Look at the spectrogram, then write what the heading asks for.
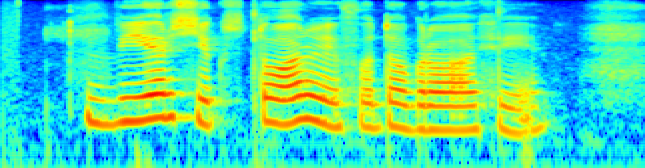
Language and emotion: Russian, sad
